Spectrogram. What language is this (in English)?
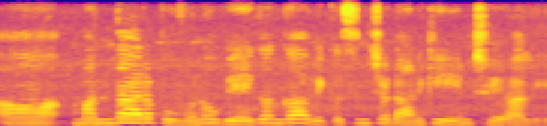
Telugu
